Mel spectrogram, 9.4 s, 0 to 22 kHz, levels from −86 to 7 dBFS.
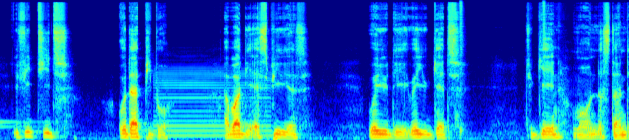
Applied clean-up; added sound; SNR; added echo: none; Wind instrument, woodwind instrument + Hi-hat; 18 dB; none.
